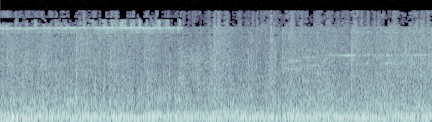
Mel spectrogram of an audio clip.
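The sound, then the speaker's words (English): An Apache attack helicopter flies with a loud, unbroken rotor rumble and a whining engine that holds steady throughout. “back when Apache attack helicopters were a dime a dozen.”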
